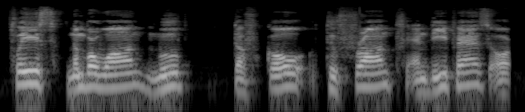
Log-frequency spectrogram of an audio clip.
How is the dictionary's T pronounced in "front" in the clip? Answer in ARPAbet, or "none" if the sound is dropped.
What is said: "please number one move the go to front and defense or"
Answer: T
